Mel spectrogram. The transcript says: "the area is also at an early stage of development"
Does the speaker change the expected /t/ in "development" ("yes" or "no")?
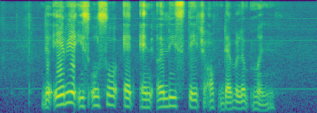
yes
